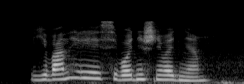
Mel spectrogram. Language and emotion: Russian, neutral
